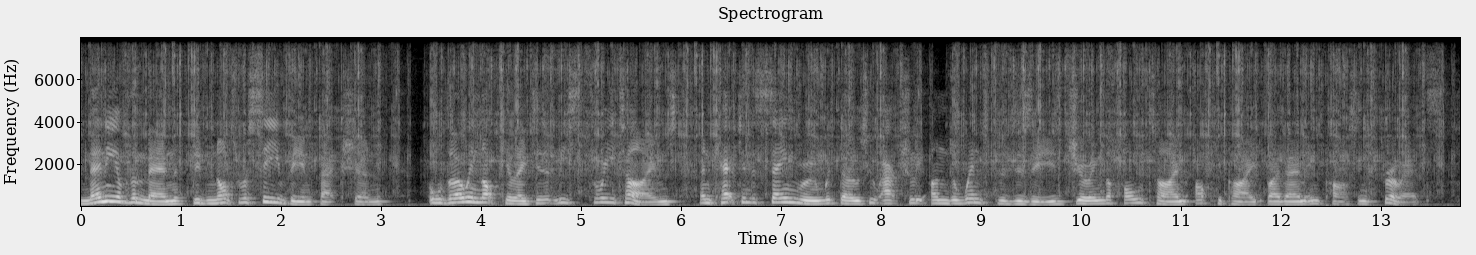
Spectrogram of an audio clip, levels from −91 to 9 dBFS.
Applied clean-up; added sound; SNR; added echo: none; Mechanisms; 19 dB; none.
